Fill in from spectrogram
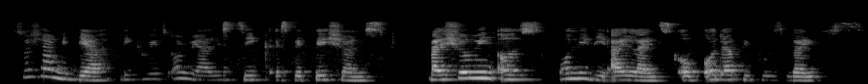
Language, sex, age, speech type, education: Nigerian Pidgin, female, 15-29, spontaneous, tertiary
